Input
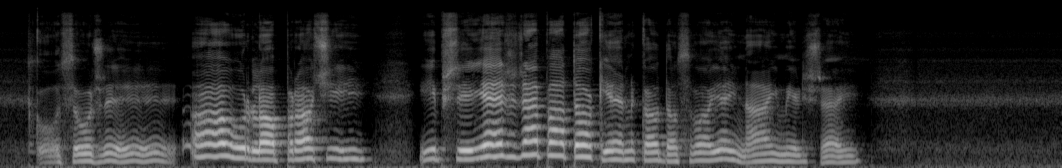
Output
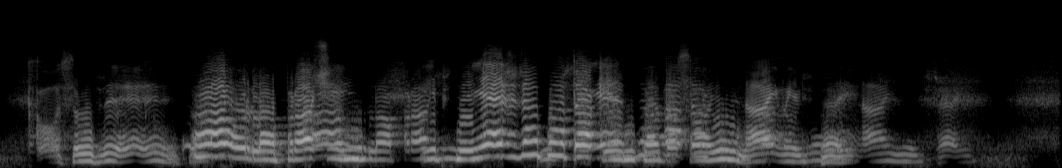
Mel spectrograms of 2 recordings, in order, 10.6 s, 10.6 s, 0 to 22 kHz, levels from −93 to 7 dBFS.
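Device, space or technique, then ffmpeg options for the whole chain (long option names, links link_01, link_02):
guitar amplifier with harmonic tremolo: -filter_complex "[0:a]asettb=1/sr,asplit=3[link_01][link_02][link_03];[link_01]atrim=end=2.124[link_04];[link_02]atrim=start=2.12:end=2.54,asetpts=PTS-STARTPTS,afade=type=in:duration=0.004:curve=qsin,afade=type=out:start_time=0.416:duration=0.004:curve=qsin,highpass=frequency=240:width=0.5412,highpass=frequency=240:width=1.3066[link_05];[link_03]atrim=start=2.536[link_06];[link_04][link_05]acrossfade=duration=0.004:curve1=hsin:curve2=qsin[link_07];[link_07][link_06]acrossfade=duration=0.004:curve1=qsin:curve2=hsin,aecho=1:1:1164:0.251,acrossover=split=520[link_08][link_09];[link_08]aeval=exprs='val(0)*(1-1/2+1/2*cos(2*PI*1.1*n/s))':channel_layout=same[link_10];[link_09]aeval=exprs='val(0)*(1-1/2-1/2*cos(2*PI*1.1*n/s))':channel_layout=same[link_11];[link_10][link_11]amix=inputs=2:normalize=0,asoftclip=type=tanh:threshold=-28.5dB,highpass=79,equalizer=frequency=80:width_type=q:width=4:gain=-10,equalizer=frequency=150:width_type=q:width=4:gain=-8,equalizer=frequency=230:width_type=q:width=4:gain=5,equalizer=frequency=380:width_type=q:width=4:gain=-8,equalizer=frequency=760:width_type=q:width=4:gain=9,equalizer=frequency=1100:width_type=q:width=4:gain=-5,lowpass=frequency=4000:width=0.5412,lowpass=frequency=4000:width=1.3066,volume=-1.5dB"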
